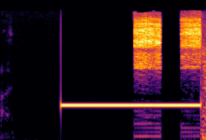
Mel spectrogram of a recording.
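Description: A steady television colour-bar test tone, a single unwavering beep, starts sharply about half a second in and holds on. Two short bursts of noise cut in over it in the second half.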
